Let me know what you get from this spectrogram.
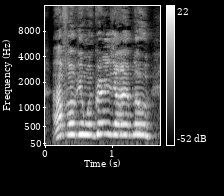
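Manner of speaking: high, loud indignant outburst; worked-up protest. Retold or imitated. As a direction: imitate a rattled cellmate venting. Beatty worked up after fight.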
